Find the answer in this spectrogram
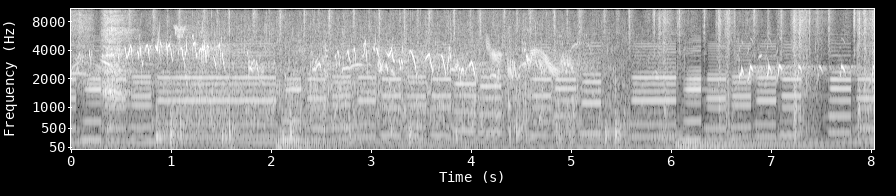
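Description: Light cartoon background music: a simple melody in held notes over a steady beat, with bursts of high bird-like chirps near the start, in the middle and near the end.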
